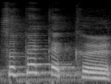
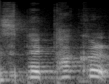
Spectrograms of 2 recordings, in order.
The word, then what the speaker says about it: 스펙테클: 네, 스펙테클 전역으로 발음 잘하시는데 스펙타클 아니고 스펙테클입니다.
